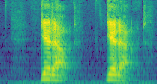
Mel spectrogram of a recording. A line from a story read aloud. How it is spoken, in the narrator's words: Padre Pio replied firmly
